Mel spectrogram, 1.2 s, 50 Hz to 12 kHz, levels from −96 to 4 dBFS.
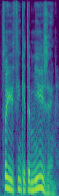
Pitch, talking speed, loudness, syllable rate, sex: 145 Hz, 250 wpm, -14 LUFS, 6.4 syllables/s, male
